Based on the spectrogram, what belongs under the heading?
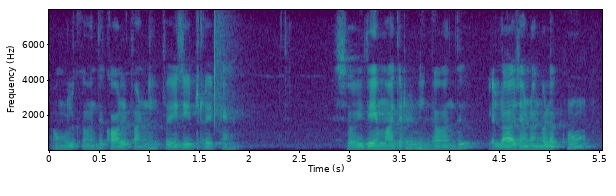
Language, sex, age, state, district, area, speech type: Tamil, male, 18-30, Tamil Nadu, Salem, urban, spontaneous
